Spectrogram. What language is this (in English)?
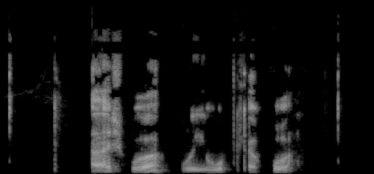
Adyghe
